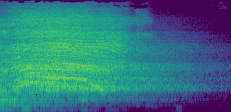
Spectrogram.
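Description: Raised voices carried over a public-address system, ringing on and fading out to silence near the end.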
